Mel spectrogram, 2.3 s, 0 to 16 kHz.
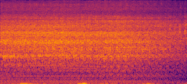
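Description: A Ford 6610 farm tractor idles with an open-top cab, its diesel engine giving a steady low rumble with a few slight surges, loud and close, with no talk.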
